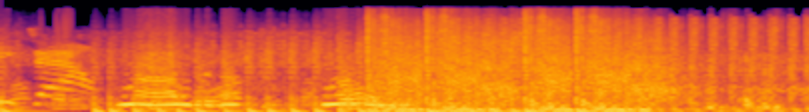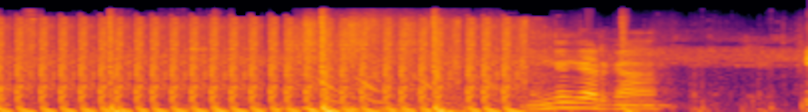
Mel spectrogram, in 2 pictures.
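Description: Automatic gunfire rattles rapidly.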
